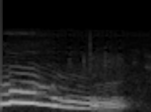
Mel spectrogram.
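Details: Short howl from Precious, a female pet dog singing: a clear, slightly raised tone that steps down and fades away in just over a second.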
